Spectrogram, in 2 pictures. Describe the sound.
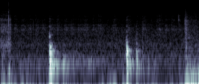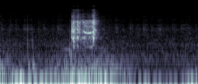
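Camera shutter clicks as photos are taken: a few sharp, separate snaps spaced apart, then a brighter, longer burst of clicking near the end, all over a faint steady background hiss.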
